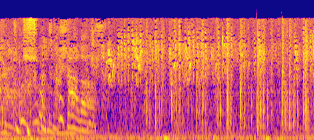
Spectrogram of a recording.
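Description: Several women's voices murmuring and chattering over one another for about two seconds, then a quieter stretch with only faint scattered clicks.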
